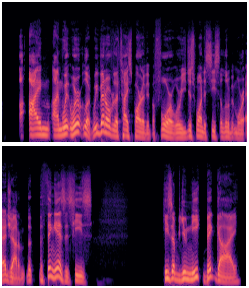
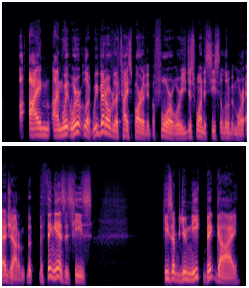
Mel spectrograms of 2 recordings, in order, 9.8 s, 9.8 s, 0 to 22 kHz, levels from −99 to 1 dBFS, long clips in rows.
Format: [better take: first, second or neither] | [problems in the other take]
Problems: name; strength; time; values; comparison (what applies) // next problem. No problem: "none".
first | thin; somewhat; fading below 300 Hz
